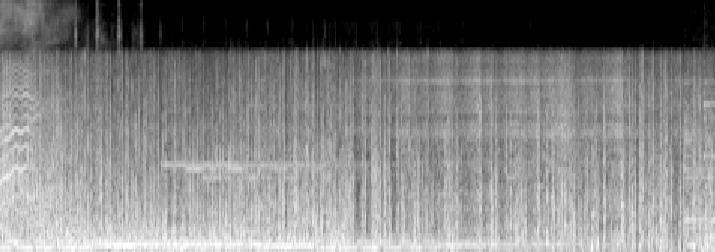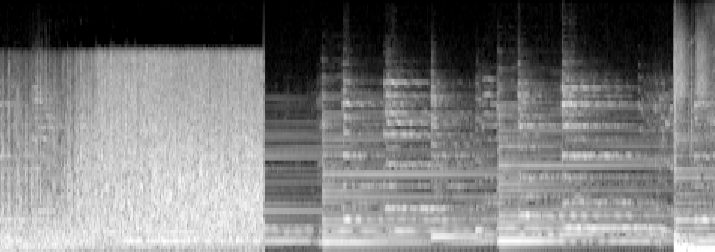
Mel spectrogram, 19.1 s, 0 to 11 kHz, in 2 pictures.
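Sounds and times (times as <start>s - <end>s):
wind buffeting microphone: 0.0s - 13.1s.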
